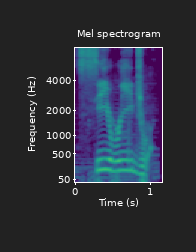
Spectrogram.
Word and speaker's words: Cerydra: Do you not see the R in her name? What, cerydra? I'm legit pronouncing the R. Cerydra. Cerydra?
